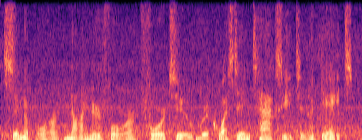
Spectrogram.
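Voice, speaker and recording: Over a clearly noisy background with vehicle rumble, an actor plays a businesslike man on airport radio. His voice is on the low side, and his delivery is procedural and formulaic. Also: normal speed, lightly acted. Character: businesslike male pilot and controller on airport radio. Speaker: air traffic radio voice. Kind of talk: scripted aviation radio phraseology.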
